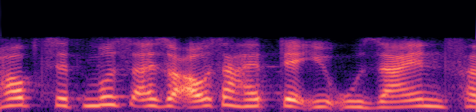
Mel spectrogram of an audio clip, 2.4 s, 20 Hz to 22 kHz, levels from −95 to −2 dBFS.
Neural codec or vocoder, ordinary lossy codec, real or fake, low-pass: codec, 16 kHz, about 1 kbps, DyCAST, with the encoder's durations; Opus, 24 kbps; fake; 5.4 kHz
